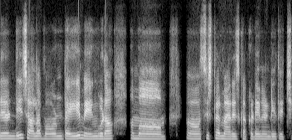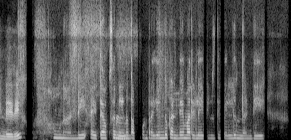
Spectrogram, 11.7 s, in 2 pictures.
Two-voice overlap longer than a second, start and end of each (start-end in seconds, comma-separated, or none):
none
